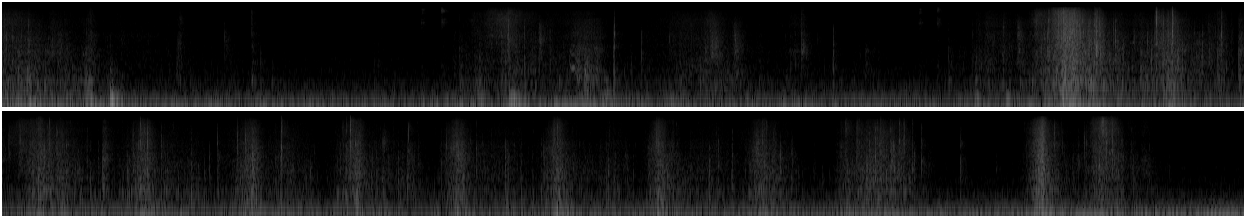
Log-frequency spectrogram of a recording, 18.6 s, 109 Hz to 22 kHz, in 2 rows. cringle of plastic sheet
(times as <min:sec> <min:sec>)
0:07.4 0:16.3, 0:17.0 0:18.0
